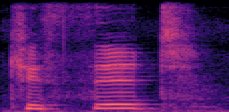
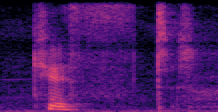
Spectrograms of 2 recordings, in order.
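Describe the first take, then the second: First: The word is said as two syllables. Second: The word is said as one syllable. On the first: The speaker calls it wrong. "We do not say" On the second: The speaker calls it right. "these are now still one syllable"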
